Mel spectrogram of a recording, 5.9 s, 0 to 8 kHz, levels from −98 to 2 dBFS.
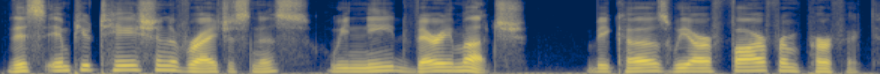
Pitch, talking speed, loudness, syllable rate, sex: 140 Hz, 145 wpm, -18 LUFS, 4.5 syllables/s, male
